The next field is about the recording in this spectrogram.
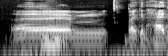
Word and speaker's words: Birkenhead: Birkenhead, I should say, pronounce it properly.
